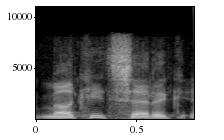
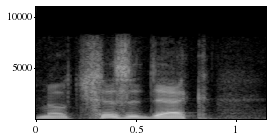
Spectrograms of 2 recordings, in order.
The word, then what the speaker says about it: Melchizedek: Melchizedek is the way to pronounce his name in Hebrew. In English, he's often referred to as Melchizedek, and pick which you like. If you say it the right way, Melchizedek, people will think you're pronouncing it incorrectly. Unless you're me, then they'll believe I'm pronouncing it correctly.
